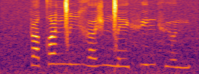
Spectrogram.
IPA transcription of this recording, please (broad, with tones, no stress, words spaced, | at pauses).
pʲɛ˨tˤi˦ŋ͡ǀi˦ɣɐ˨˦ʒ ŋ͡ǀe˨ fʲe˦nʲfʲɤ˨nʲ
